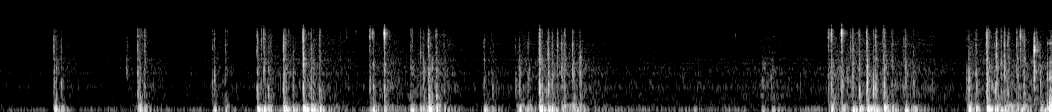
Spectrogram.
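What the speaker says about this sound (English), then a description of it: "I'm gonna type its password." A password being typed on a computer keyboard, with bursts of close, crisp key clicks separated by short pauses, quick clusters of keystrokes coming in irregular runs alone in a quiet room.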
